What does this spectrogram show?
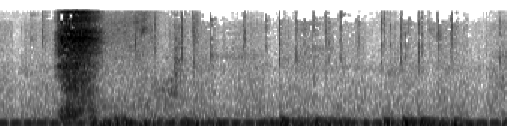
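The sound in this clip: Typing on a computer keyboard while labeling a map: a run of light key clicks under a low steady hum, with one loud breathy burst near the start.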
